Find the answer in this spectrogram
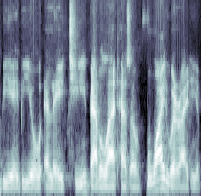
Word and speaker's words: Babolat: we'll put that on the side note uh it's spelled b-a-b-o-l-a-t babel at has a wide variety of shoes uh uh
